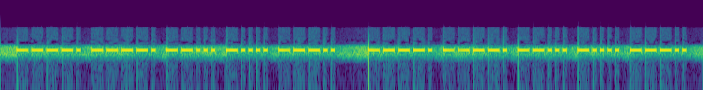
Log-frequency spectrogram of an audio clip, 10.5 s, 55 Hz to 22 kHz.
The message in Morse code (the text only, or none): 99768 99768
